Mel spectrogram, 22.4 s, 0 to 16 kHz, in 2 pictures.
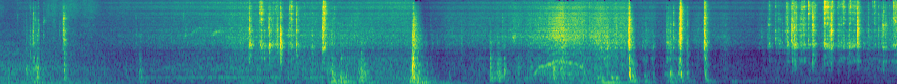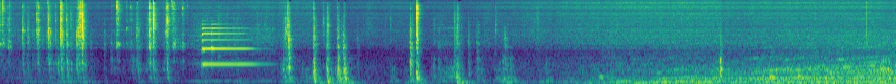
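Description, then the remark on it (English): Sharp clunks and rustles of people climbing into a small car, a Mimsy resembling a Beetle with elements of the Fiat 500, a short electronic chime, then the engine starting and steadily revving up near the end as it pulls away. “Okay, we're in the Mimsy. It's actually a very nice little car.”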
